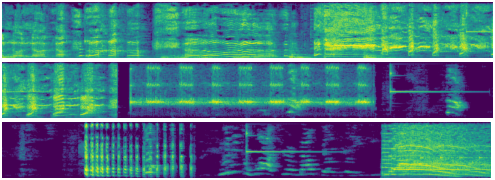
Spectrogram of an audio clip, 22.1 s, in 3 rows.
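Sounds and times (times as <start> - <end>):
music: 0.0 - 9.1
laughter: 1.1 - 2.3, 4.6 - 9.1, 15.9 - 17.7.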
